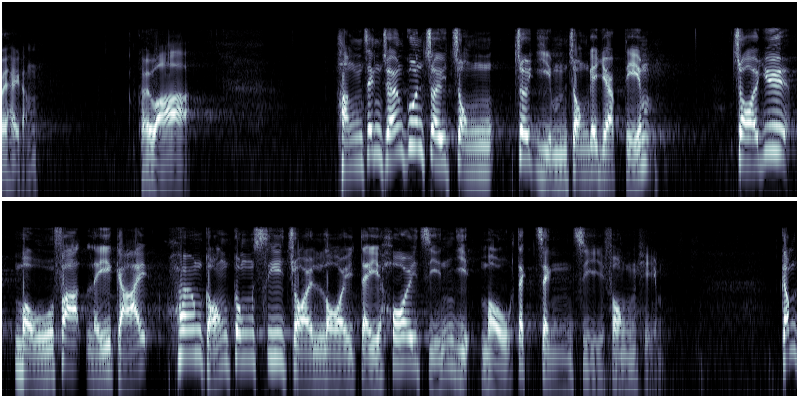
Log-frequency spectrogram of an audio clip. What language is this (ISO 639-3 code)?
yue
